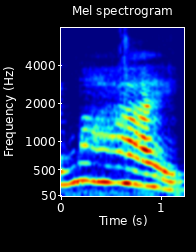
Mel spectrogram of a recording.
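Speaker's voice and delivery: put-on child begging mommy in a store; whining child. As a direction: plead like a child denied a toy. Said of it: "the kid's gonna say".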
